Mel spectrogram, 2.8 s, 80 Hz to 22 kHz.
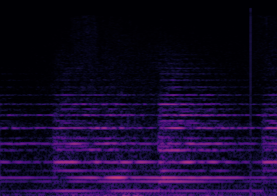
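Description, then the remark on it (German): Church bells of the St. Moritz church in Taucher ring out steadily, as they do at 7, 12 and 18 o'clock, their rich overlapping tones sustaining and blending into a continuous, reverberant peal with no voices present. “Um 7 Uhr, um 12 Uhr und um 18 Uhr läuten in Taucher die Glocken der St. Moritz-Kirche.”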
